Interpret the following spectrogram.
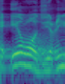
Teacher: इरजिई रा साकिन से पहले ज़ेर हो तो रा बारीक होगी, लेकिन यहाँ पर चूँकि एक कायदा वो था कि रा साकिन से पहले अगर हमज़ा आरज़ी होगा तो रा साकिन को बजाय बारीक पढ़ने के पुर पढ़ेंगे, इरजिई पढ़ेंगे।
